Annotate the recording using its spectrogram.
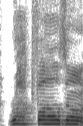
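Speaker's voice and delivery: mock shrill, very high-pitched scream. Retelling how a man yelled at the speaker through a fall zone, imitating someone screaming. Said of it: "He's just like screaming at me".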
